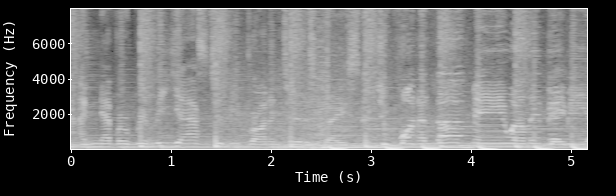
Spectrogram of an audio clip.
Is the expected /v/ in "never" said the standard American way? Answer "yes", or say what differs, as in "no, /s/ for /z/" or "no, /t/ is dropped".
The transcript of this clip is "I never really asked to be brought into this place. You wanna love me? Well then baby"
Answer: yes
